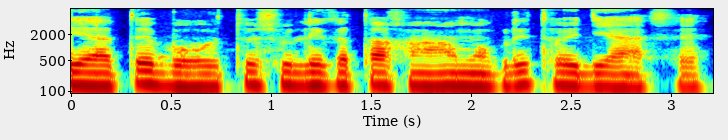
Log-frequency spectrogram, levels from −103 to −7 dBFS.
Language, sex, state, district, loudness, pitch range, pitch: Assamese, male, Assam, Kamrup Metropolitan, -17 LUFS, 125-135 Hz, 130 Hz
